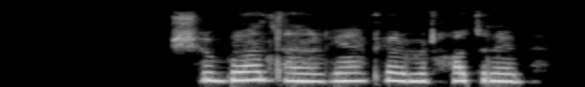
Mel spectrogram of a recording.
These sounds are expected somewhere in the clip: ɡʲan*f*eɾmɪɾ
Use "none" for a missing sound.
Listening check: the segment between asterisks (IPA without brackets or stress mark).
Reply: f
